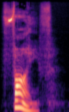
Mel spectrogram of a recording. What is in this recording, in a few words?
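"five", British English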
